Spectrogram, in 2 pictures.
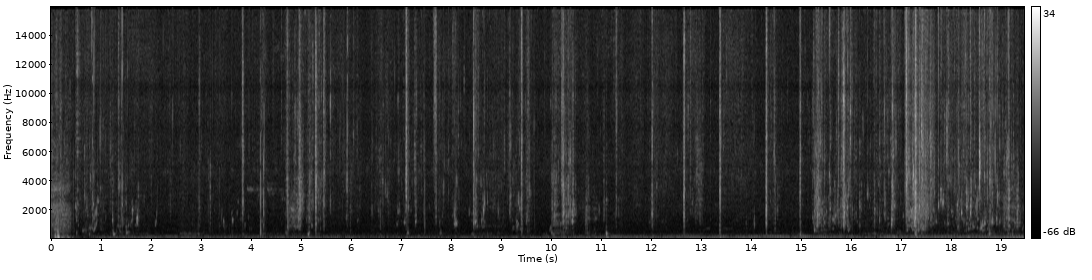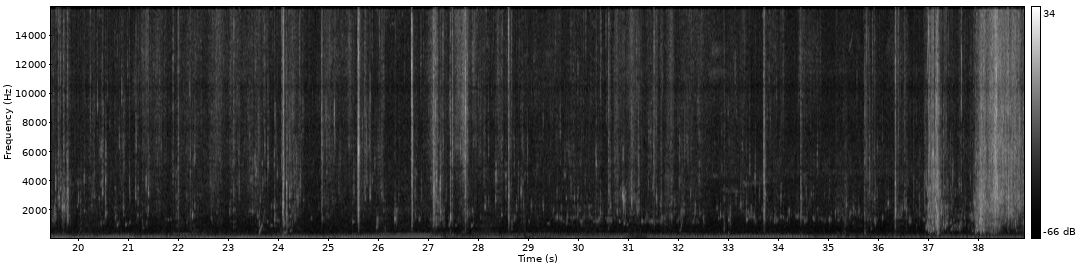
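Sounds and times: low rumble: 0.0 - 0.5
muddy water splashing: 0.0 - 38.9.

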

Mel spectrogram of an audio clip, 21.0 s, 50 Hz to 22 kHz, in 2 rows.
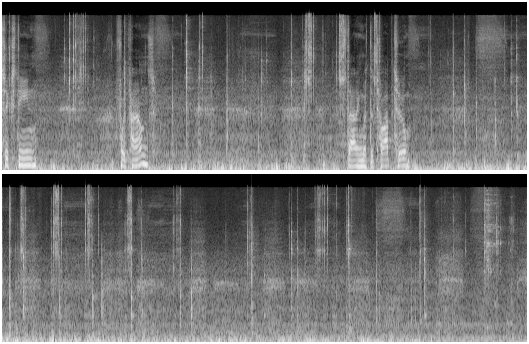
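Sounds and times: torque wrench ratchet clicks: 1.2 - 1.9, 3.7 - 7.6, 10.0 - 14.4, 15.4 - 19.1.

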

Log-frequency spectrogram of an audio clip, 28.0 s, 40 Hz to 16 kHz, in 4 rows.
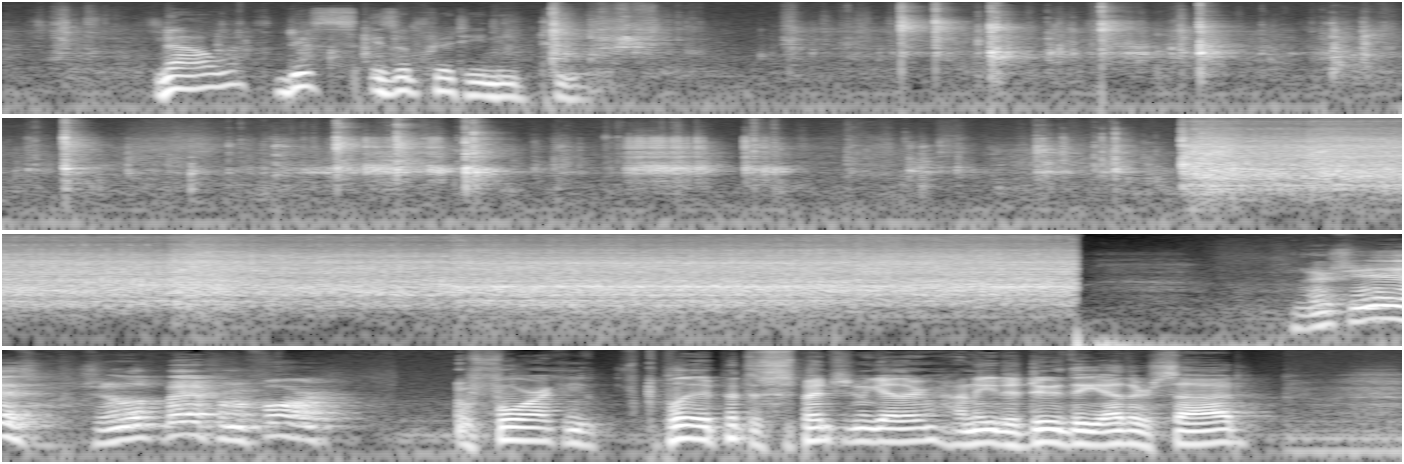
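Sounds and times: reciprocating saw running: 12.9 - 19.4.

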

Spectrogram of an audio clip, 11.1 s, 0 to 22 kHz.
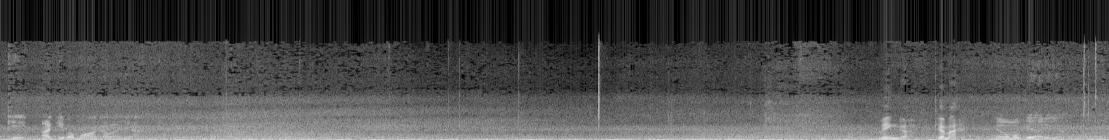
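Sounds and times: hiss: 7.6 - 8.6.

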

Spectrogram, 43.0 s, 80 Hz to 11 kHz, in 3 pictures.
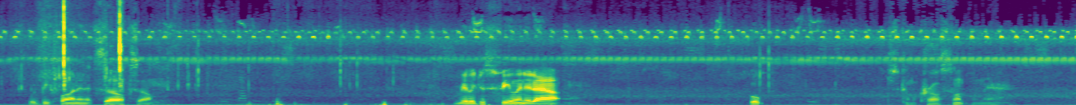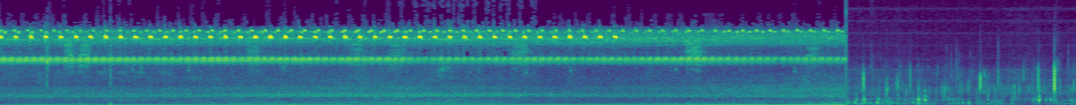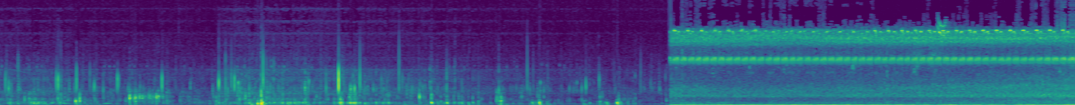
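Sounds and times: crickets chirping: 0.0 - 25.7, 37.7 - 43.0
low hum: 0.0 - 25.8, 37.7 - 43.0
muffled underwater noise: 26.1 - 31.2.

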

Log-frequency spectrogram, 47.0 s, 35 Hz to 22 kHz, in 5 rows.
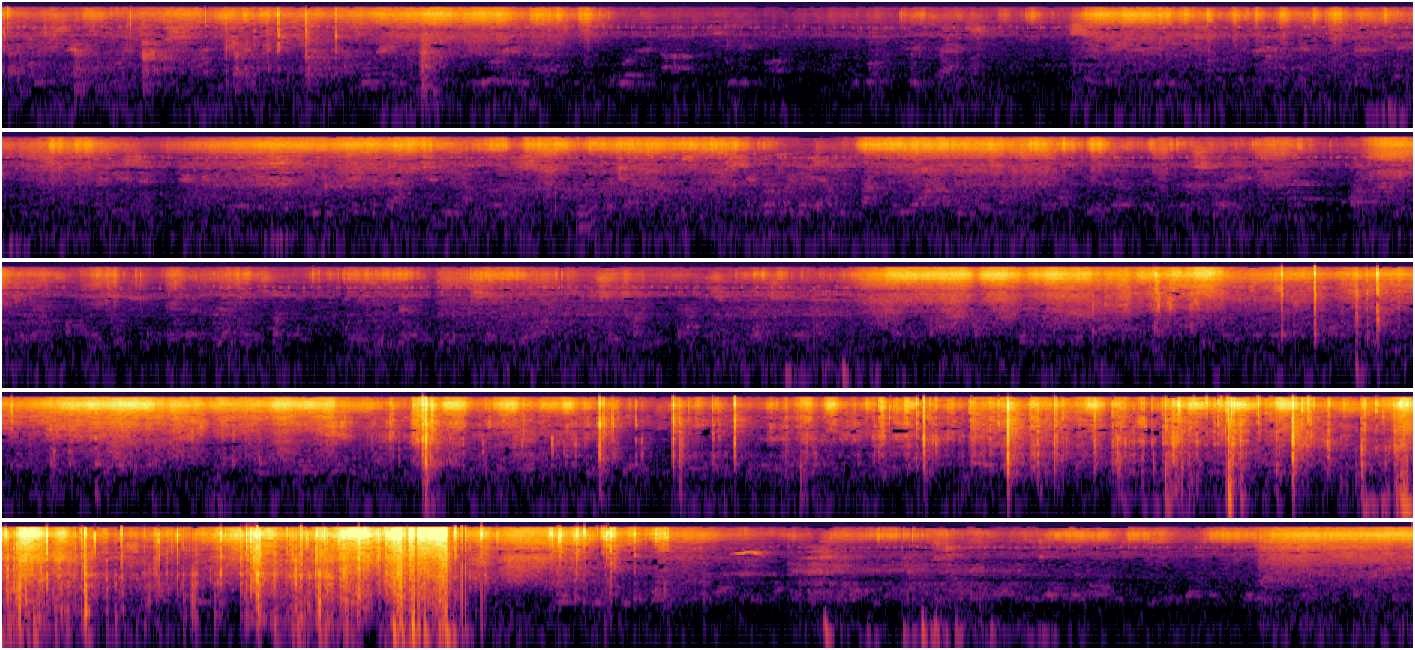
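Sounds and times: plastic wrapping crinkling: 26.0 - 42.1.

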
